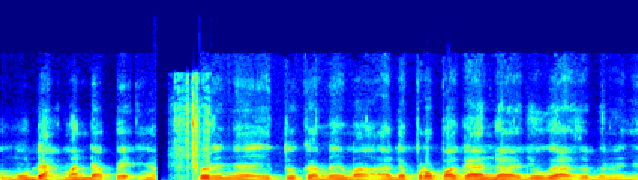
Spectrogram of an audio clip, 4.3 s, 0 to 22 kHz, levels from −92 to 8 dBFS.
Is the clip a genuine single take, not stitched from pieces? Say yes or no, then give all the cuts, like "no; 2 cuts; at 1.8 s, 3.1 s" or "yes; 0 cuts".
no; 1 cut; at 1.2 s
